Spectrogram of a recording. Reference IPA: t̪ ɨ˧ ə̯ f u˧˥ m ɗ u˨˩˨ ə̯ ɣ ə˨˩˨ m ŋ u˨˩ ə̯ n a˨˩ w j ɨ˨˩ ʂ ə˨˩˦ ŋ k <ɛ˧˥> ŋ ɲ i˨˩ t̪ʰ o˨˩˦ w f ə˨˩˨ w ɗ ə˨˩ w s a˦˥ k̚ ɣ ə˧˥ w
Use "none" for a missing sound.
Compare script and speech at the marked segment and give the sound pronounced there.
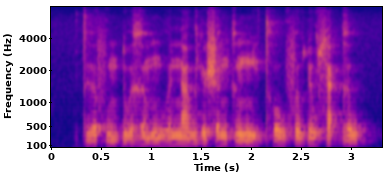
ə˧˥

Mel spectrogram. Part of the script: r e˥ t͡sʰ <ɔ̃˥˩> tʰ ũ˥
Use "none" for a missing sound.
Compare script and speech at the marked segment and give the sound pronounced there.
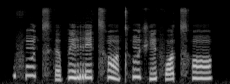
ɔ̃˥˩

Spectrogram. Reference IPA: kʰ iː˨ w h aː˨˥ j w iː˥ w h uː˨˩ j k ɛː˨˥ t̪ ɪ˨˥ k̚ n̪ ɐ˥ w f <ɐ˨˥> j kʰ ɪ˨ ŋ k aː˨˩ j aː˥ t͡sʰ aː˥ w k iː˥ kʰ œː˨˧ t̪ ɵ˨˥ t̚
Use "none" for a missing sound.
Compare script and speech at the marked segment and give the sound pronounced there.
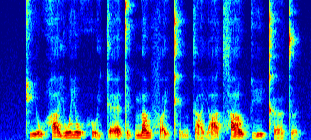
ɐ˨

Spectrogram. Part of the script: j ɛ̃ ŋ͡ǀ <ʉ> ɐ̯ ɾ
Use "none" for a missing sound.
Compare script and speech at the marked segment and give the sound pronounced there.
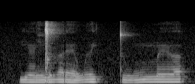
ɨ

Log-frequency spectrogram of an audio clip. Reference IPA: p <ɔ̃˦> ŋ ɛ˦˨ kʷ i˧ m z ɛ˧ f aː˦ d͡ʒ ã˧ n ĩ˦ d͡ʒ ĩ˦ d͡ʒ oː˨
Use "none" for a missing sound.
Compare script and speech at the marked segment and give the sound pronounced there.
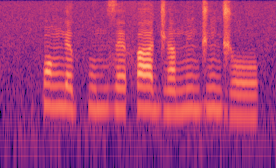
ɔ̃˦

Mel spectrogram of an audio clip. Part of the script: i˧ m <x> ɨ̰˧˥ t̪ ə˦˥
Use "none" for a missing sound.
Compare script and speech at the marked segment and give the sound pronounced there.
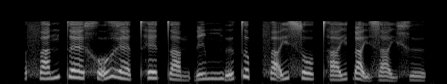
ŋ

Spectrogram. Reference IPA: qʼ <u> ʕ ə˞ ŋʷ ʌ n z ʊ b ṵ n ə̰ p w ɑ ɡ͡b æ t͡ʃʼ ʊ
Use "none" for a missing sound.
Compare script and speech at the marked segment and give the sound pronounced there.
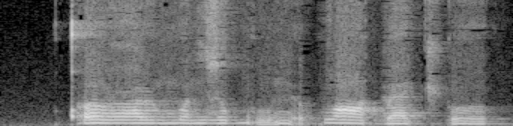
u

